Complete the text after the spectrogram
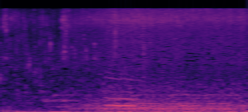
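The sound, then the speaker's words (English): A steady, droning hum of many bees buzzing around a hive, swelling slightly after a quieter start and holding continuously, with no one speaking. “What we're currently seeing now is quite a lot, or quite a group of bees just around the place.”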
